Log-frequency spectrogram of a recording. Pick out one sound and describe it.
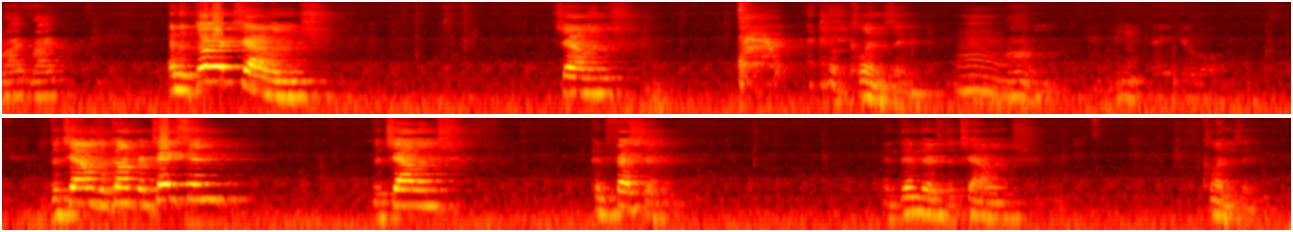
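A man speaks slowly and deliberately into a microphone, with pauses, in a room with a slight echo.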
